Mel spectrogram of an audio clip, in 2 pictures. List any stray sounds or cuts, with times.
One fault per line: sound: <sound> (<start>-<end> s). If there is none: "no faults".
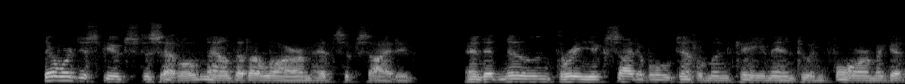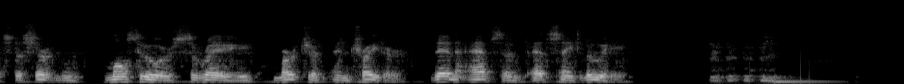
sound: throat clearing (16.1-17.6 s)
